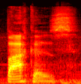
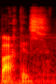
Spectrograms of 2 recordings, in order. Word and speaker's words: Bacchus: so this is um bakas nutty bakkas i like bakers all right i'll say it right bacchus sorry man but the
